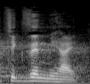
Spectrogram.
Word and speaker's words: Csikszentmihalyi: You pronounce it Mihai Csikszentmihalyi.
